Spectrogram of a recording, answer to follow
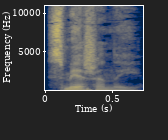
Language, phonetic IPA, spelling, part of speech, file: Russian, [ˈsmʲeʂən(ː)ɨj], смешанный, verb / adjective, Ru-смешанный.ogg
- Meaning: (verb) past perfective passive participle of смеша́ть (smešátʹ); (adjective) 1. mixed, hybrid 2. composite 3. miscellaneous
